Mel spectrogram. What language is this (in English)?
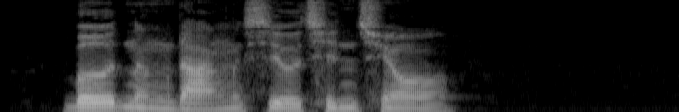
Min Nan Chinese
